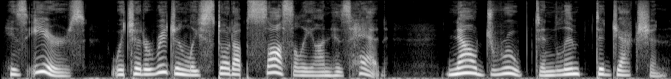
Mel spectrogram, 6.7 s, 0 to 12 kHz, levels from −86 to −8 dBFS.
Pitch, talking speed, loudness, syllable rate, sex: 205 Hz, 145 wpm, -19 LUFS, 4.3 syllables/s, female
